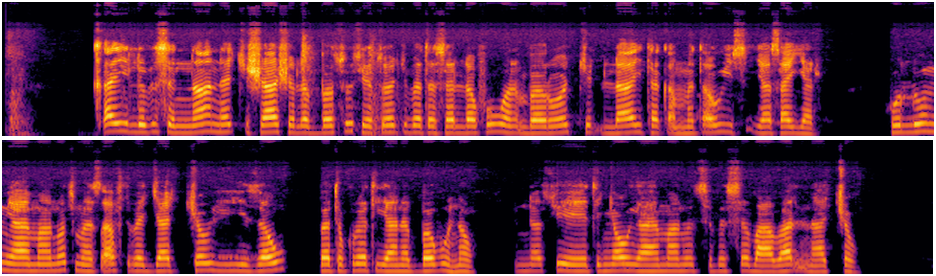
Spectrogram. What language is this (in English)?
Amharic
